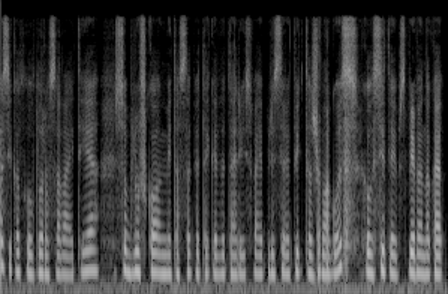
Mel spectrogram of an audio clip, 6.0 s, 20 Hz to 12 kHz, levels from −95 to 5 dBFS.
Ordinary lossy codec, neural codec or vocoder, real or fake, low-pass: MP3, 64 kbps; autoencoder, 22.05 kHz, a latent of 192 numbers a frame, VITS, trained on many speakers; fake; 9.9 kHz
